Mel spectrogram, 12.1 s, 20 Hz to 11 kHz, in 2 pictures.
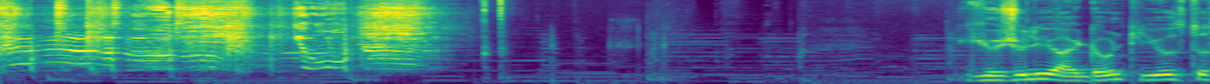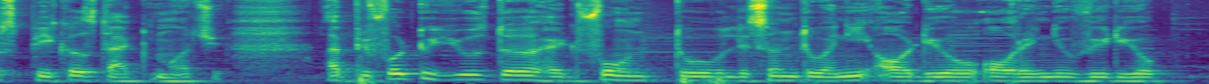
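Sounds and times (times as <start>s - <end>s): music from laptop speakers: 0.0s - 3.5s.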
